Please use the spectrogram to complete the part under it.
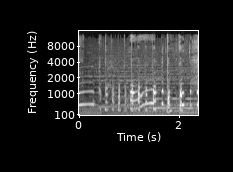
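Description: Hen clucking in a rapid run of many short, throaty calls, loud and alone over a steady low drone.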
